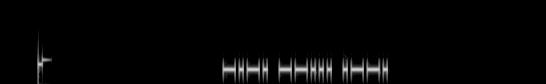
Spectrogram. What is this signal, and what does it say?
Morse code, heard as a keyed tone, about 30 wpm, 700 Hz. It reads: C7P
